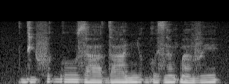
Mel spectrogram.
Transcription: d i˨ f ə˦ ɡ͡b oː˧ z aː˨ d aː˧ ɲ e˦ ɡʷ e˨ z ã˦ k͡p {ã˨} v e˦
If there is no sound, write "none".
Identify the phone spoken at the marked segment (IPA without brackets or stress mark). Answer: ã˨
